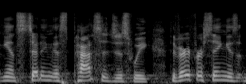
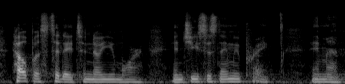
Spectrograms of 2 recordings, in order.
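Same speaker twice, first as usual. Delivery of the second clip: softer, lower prayer voice; 4 semitones lower, 4 dB quieter than usual. Acted. Pastor leading the church in prayer, soft reverent prayer. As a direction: pray quietly and reverently.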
